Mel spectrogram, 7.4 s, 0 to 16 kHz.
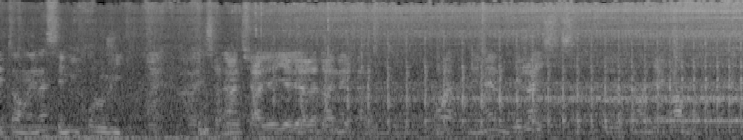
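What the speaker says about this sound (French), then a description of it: "On a lancé le moteur, on est à 500 tours minute." A small nitro engine, an XTR AR3 being run in during an oil-bath break-in at about 500 rpm, runs with a fast, rattling buzz that rises and settles, while voices talk over it.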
